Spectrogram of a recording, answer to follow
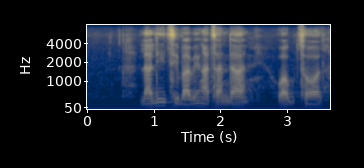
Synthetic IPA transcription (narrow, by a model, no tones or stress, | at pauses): lalitʰiɓaɓɛŋatʰandʱani | wa̰k̬utʰɔːla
